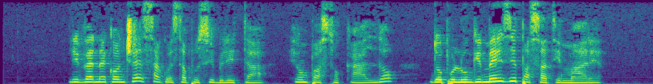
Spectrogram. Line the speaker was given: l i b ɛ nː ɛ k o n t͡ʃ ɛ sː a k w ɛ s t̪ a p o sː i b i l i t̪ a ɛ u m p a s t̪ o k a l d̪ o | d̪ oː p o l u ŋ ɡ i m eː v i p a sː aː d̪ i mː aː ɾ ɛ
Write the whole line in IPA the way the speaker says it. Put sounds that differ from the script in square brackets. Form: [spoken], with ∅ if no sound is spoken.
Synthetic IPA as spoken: l i [v] ɛ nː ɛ k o n t͡ʃ ɛ sː a k w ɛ s t̪ a p o sː i b i l i t̪ a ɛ u m p a s t̪ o k a l d̪ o | d̪ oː p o l u ŋ ɡ i m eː [z] i p a sː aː [t̪] i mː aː ɾ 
